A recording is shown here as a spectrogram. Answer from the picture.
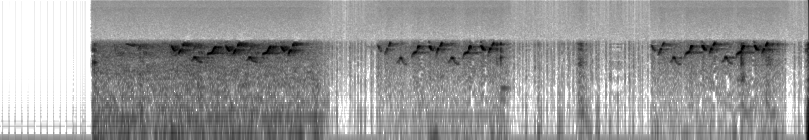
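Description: A small songbird singing three short phrases of quick, high chirping notes, a second or so apart.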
